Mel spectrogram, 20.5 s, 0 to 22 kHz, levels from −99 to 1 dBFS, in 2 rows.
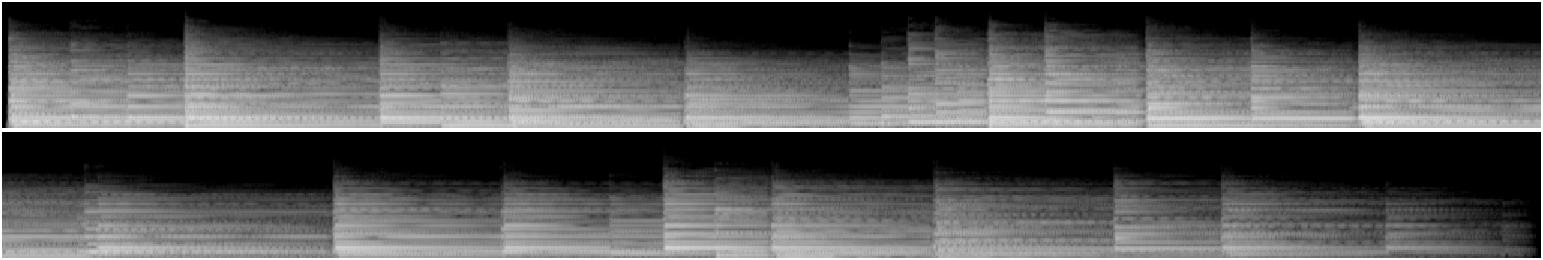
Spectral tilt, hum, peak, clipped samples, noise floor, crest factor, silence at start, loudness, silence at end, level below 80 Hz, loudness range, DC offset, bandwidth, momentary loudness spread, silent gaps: -9 dB/octave; none; -4 dBFS; under 0.1%; -59 dBFS; 18 dB; 0.05 s; -22 LUFS; 0.8 s; -50 dBFS; 11 LU; under 0.1%; 7 kHz; 15 LU; none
